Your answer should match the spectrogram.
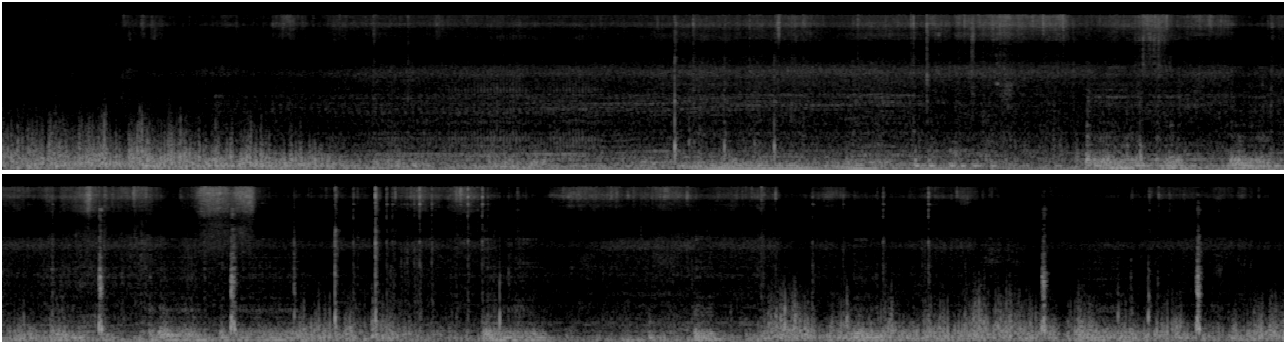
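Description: Off-road vehicle's engine idling, a steady low rumble, with a few faint clicks now and then.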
